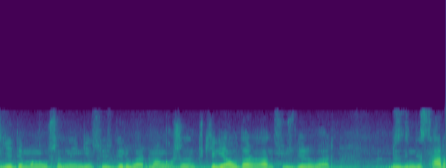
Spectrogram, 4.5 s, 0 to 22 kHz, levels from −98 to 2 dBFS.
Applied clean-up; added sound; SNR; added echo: none; none; none; none.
